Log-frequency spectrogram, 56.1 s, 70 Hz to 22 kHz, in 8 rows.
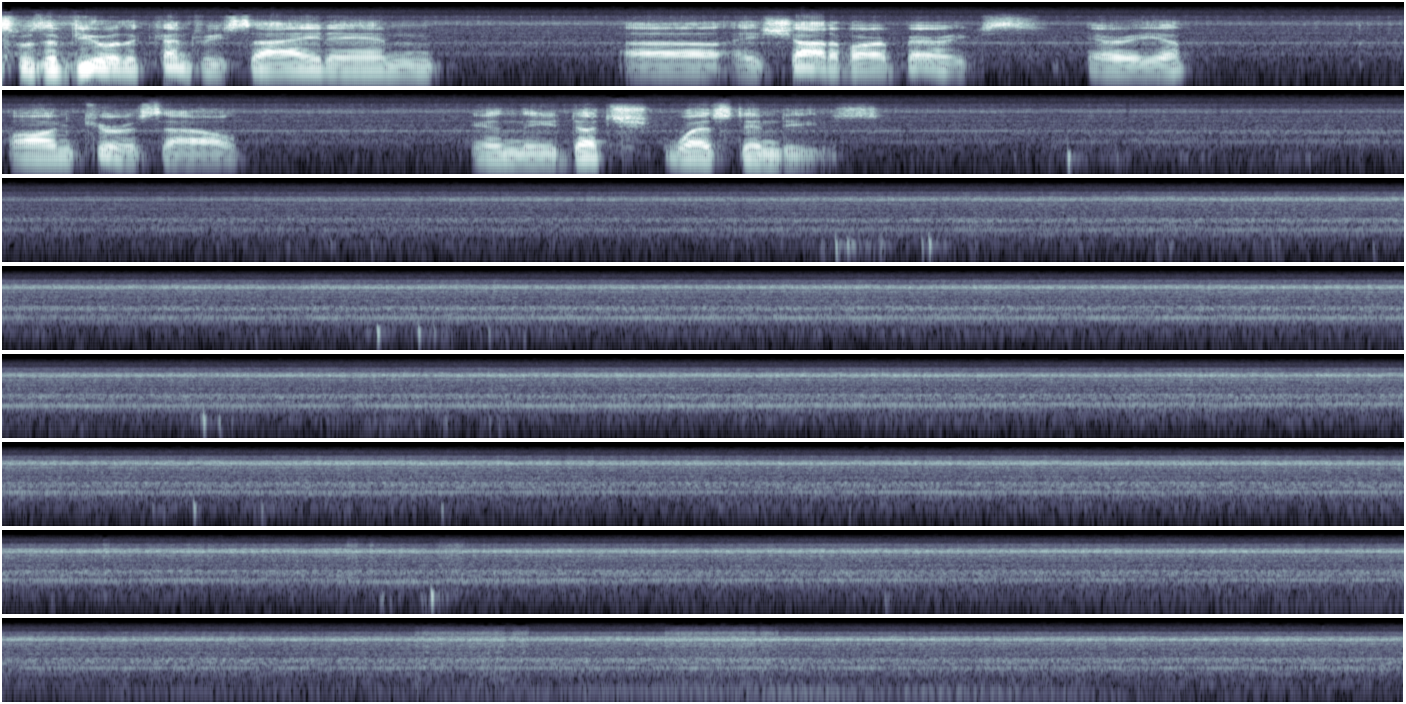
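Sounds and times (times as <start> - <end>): small motor whirring and whining: 0.0 - 56.0.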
